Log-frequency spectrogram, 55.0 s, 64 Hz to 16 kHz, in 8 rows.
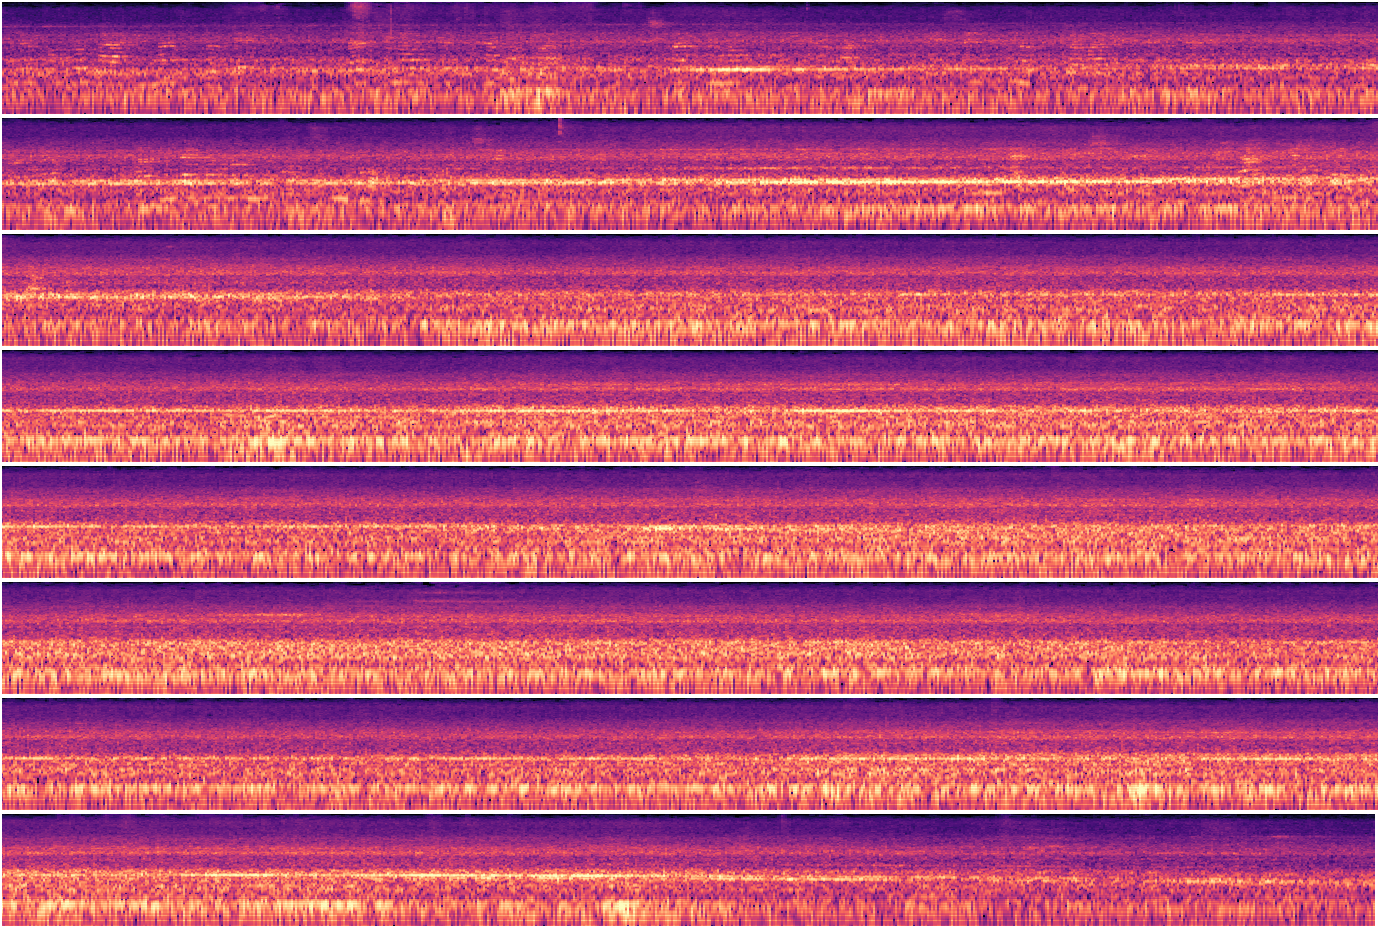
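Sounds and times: subway train rumble: 0.0s - 55.0s.

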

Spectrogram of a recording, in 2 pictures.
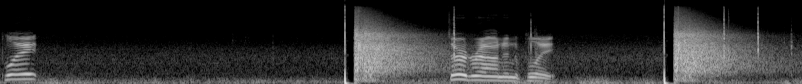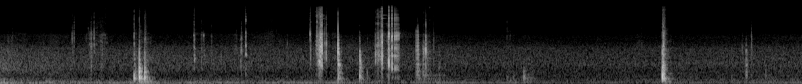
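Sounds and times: gunshot echo: 3.4s - 4.6s, 6.6s - 7.9s
metallic gun handling clicks: 9.9s - 12.4s.

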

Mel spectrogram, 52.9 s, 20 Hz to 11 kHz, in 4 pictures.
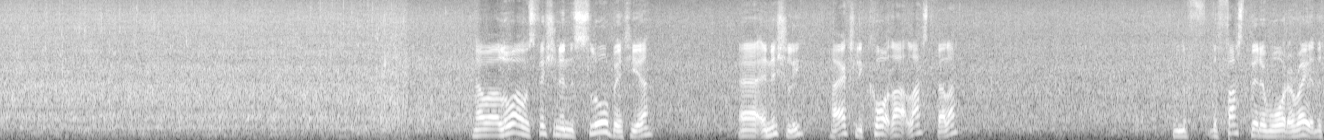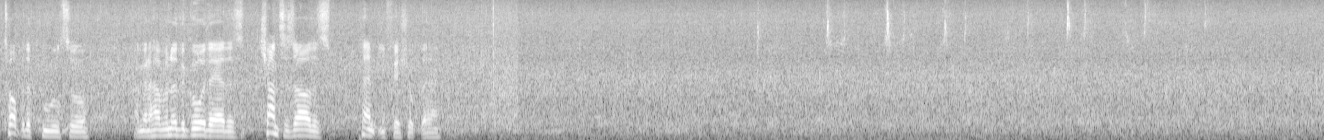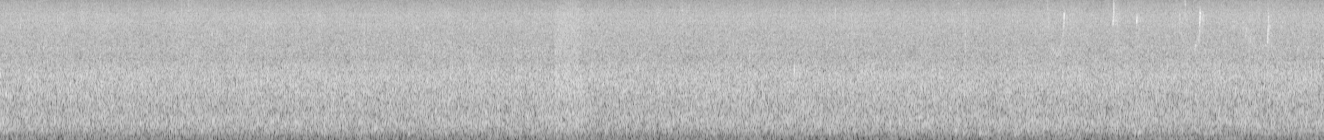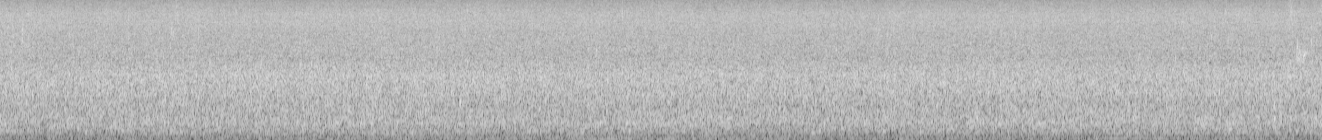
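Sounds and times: water rushing over stones: 0.0s - 52.9s
faint high ticks: 20.8s - 25.4s, 37.0s - 39.3s.

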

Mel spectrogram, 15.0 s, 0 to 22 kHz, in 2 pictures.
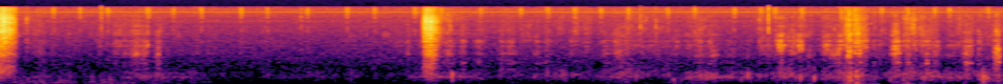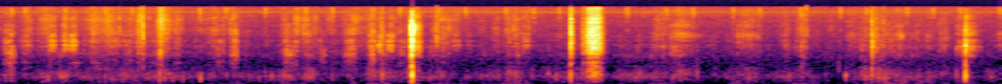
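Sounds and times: sharp click: 0.0s - 15.0s
dog panting: 3.4s - 14.7s.

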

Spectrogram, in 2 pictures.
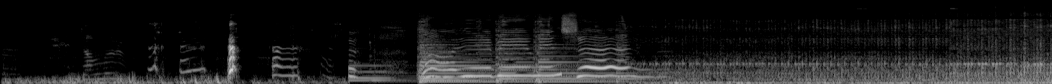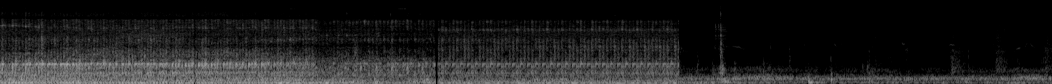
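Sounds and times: diesel engine idling: 5.8s - 17.3s
faint low rumble: 6.1s - 21.0s.

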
